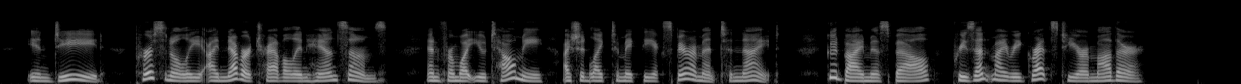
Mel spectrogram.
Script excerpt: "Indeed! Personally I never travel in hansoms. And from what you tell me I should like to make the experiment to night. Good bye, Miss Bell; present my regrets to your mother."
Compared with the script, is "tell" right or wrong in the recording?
right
